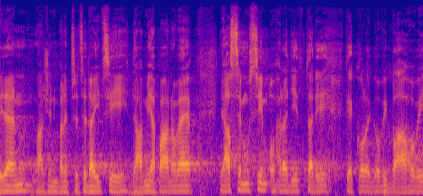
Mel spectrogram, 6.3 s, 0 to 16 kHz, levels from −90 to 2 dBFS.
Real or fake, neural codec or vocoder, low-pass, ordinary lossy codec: real; none; 14.4 kHz; Opus, 64 kbps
